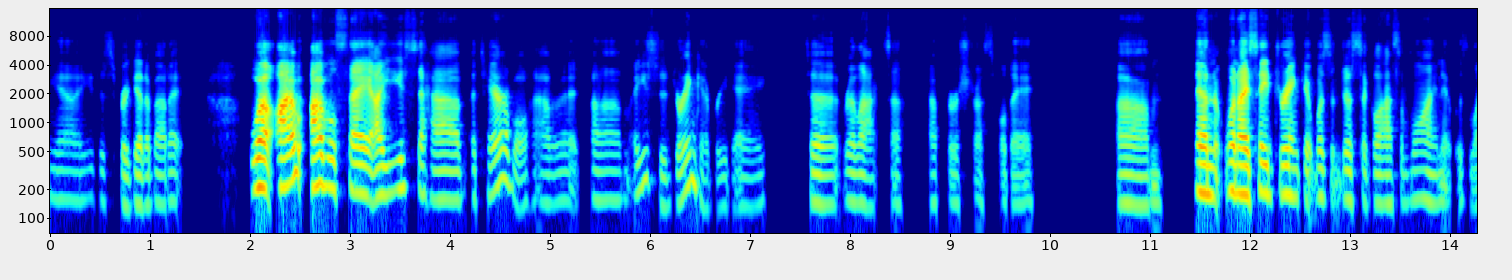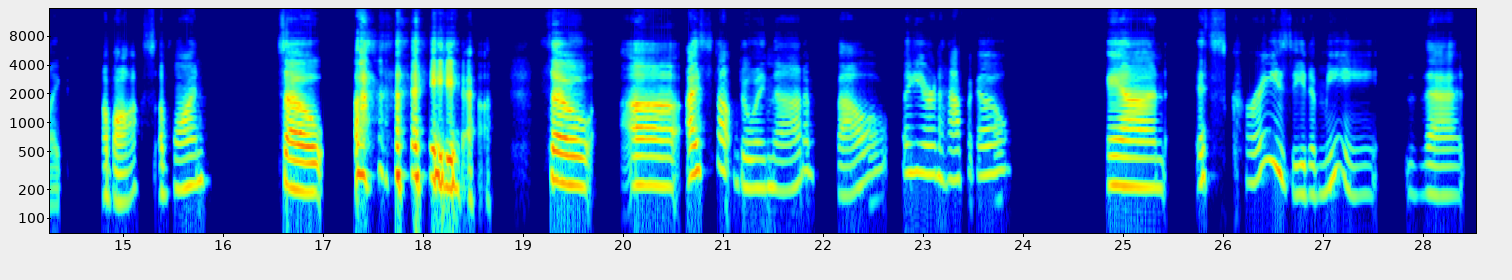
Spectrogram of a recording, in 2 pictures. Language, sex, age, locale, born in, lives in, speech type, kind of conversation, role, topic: English, female, 50-54, en-US, United States, United States, conversation, unstructured, none, What helps you relax after a stressful day?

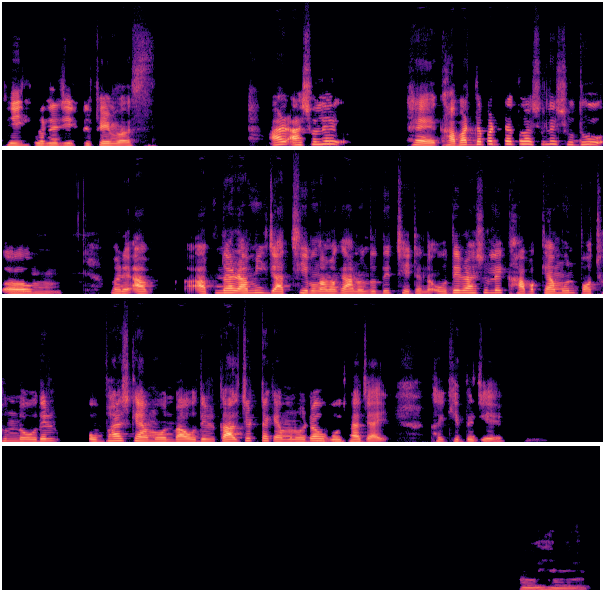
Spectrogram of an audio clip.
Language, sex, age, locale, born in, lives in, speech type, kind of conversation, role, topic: Bengali, female, 25-29, bn-BD, Bangladesh, Bangladesh, conversation, unstructured, none, ভ্রমণে আপনি কোন ধরনের খাবার সবচেয়ে বেশি পছন্দ করেন?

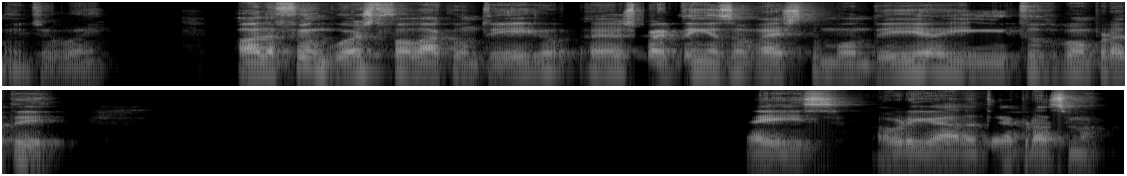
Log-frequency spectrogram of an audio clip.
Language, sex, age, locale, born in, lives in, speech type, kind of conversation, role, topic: Portuguese, male, 25-29, pt-PT, Portugal, Portugal, conversation, unstructured, none, Você já tentou aprender a tocar um instrumento musical? Como foi?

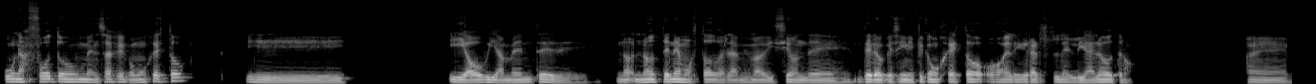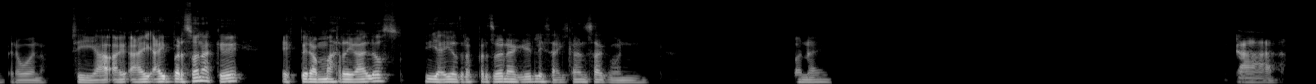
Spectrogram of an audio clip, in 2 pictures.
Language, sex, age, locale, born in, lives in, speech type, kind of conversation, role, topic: Spanish, male, 30-34, es-AR, Argentina, Italy, conversation, unstructured, none, ¿Qué pequeño gesto de un amigo o familiar te ha alegrado el día?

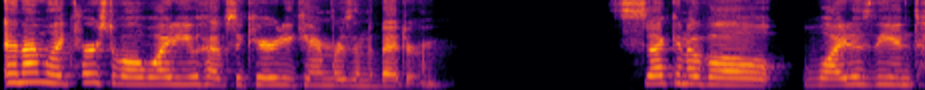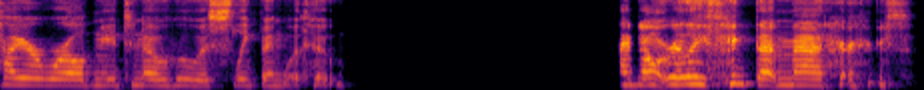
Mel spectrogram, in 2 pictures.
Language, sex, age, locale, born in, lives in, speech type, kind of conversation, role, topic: English, female, 20-24, en-US, United States, United States, conversation, unstructured, none, How do reality TV shows shape our views and conversations about society?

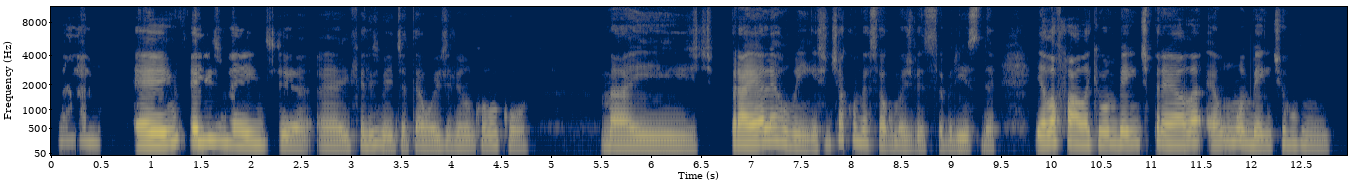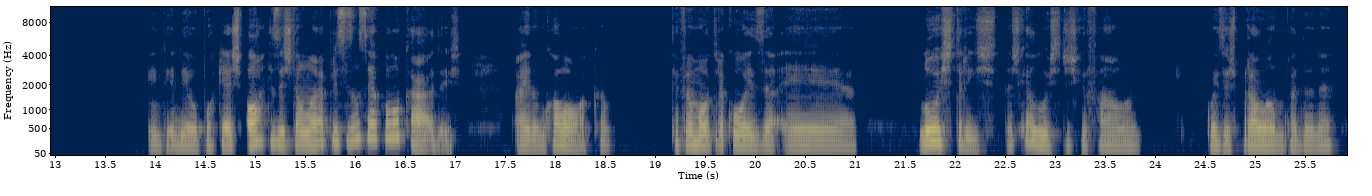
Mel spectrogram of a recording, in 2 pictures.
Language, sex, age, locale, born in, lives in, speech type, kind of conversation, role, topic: Portuguese, female, 30-34, pt-BR, Brazil, Germany, conversation, unstructured, none, Qual é o seu ambiente ideal para relaxar em casa?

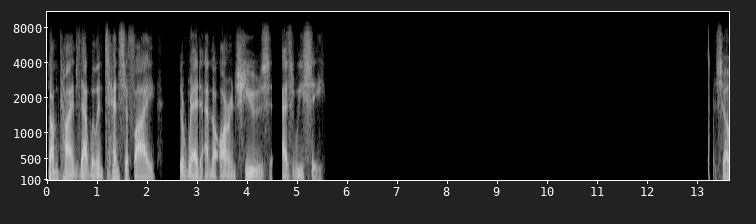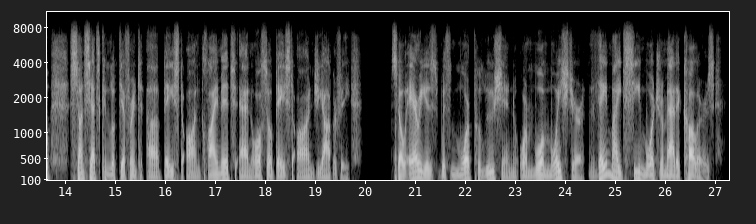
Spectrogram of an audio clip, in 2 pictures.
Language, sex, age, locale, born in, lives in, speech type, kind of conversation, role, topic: English, male, 55-59, en-US, United States, United States, read, expert-assistant, expert, What causes the sky to change colors during sunset?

